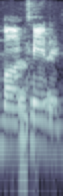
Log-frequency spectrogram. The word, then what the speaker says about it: Montanan: Is that how you say it? Montanan, yeah. Yeah, I got to spend a few more years here until I can claim Montanan.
